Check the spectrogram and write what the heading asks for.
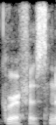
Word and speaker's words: Griffis: Keith Griffis, no Mick, but I like that ad.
